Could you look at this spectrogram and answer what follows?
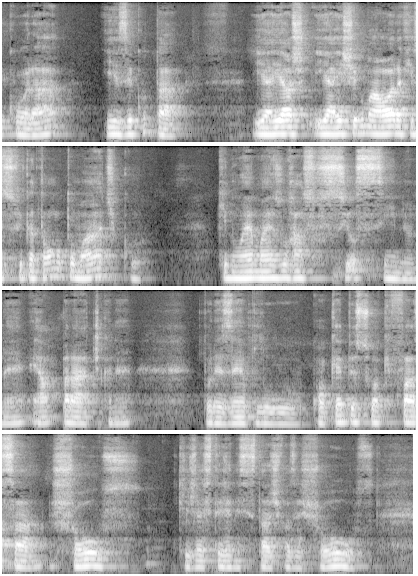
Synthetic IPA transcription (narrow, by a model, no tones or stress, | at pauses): ekʰoɾaɾ | ɪezekut̪aɾ | ɪaiaʃʊ̥kɪaiʃeɡɐũmɐɔɾɐkɪisʊ̥fikɐt̪ɐ̃w̃awt̪omat͡ʃi̥kʊ | kɪnɐ̃w̃ɛmajzʊɦaso̥siosĩniʊnɛɛɐpɾat͡ʃi̥kɐnɛ | poɾezẽmplʊkwawkɛɾpesoɐkɪ̥fasɐʃows | kɪʒaist̪eʒɐnese̥sid̪ad͡ʒʊd͡ʒɪfazeɾʃows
